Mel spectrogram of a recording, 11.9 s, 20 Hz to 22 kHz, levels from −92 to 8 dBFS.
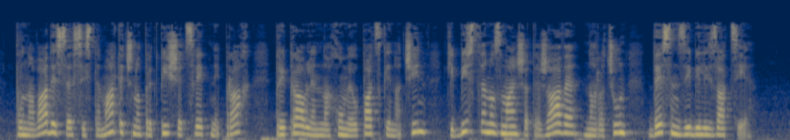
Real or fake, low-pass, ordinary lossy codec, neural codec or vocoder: real; 19.8 kHz; MP3, 48 kbps; none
